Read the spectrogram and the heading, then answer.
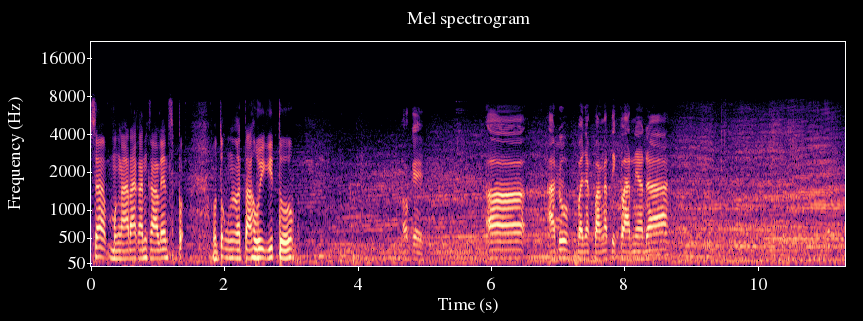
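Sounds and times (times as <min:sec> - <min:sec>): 
speech: 0:00.0 - 0:03.4, 0:04.7 - 0:05.3, 0:05.9 - 0:09.0
motorcycles revving on a street: 0:00.0 - 0:11.3.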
